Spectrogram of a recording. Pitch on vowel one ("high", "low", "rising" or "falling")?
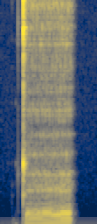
rising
